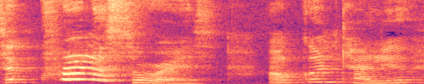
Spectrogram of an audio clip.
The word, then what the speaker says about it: Kronosaurus: dancer is a sea monster and it's a kronosaurus i'm going to tell you how to pronounce it crow no sword us ponosaurus and it was a joy in dinosaur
